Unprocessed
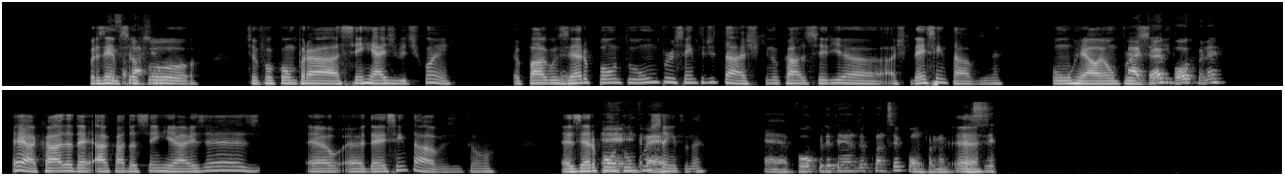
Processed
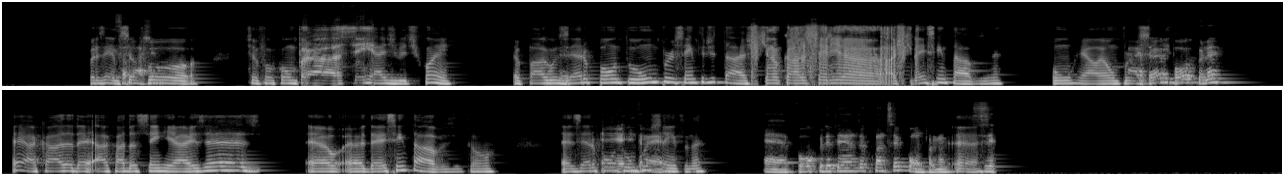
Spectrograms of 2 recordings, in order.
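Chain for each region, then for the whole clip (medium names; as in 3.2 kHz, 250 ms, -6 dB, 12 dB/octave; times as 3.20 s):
2.96–3.72 s: band-pass filter 5.9 kHz, Q 0.54 + waveshaping leveller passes 3 + doubling 23 ms -4.5 dB
7.49–9.17 s: tone controls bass -4 dB, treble +2 dB + upward compressor, threshold -42 dBFS + spectrum-flattening compressor 4:1
whole clip: compressor with a negative ratio -26 dBFS, ratio -1; low-pass 1.8 kHz 6 dB/octave; de-hum 182.7 Hz, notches 6; trim +4.5 dB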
